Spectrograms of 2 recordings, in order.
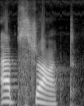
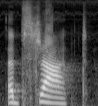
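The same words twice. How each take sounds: First: The stress is on the first syllable. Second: The stress is on the second syllable. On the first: It is used as a noun or adjective. "we have to stress it on the first syllable" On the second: It is used as a verb. "when the same word has been used as verb"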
